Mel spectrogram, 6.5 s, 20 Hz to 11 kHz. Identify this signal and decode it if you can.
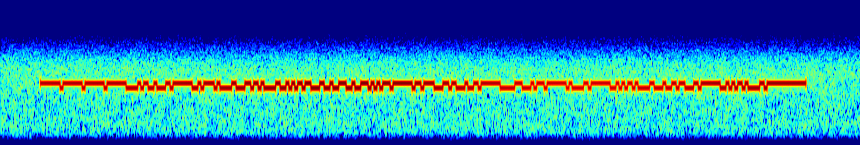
RTTY (45.45 baud, 170 Hz shift), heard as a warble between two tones, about 1480 Hz centre. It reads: GENERALLY, THERE ARE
